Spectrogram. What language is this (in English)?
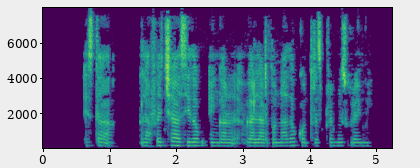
Spanish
